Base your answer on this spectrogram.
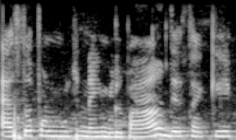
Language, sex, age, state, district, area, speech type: Urdu, female, 18-30, Uttar Pradesh, Gautam Buddha Nagar, urban, spontaneous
